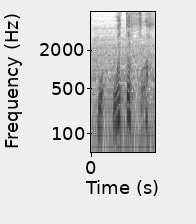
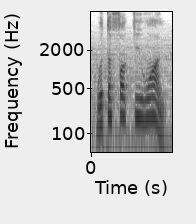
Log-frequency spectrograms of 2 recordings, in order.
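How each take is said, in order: First: It is said as a frightened, stammering whimper. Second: It is said in an angry, commanding tone.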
